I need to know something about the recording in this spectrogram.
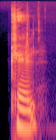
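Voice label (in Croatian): "kelj", Hrvatski; Mrežnik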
